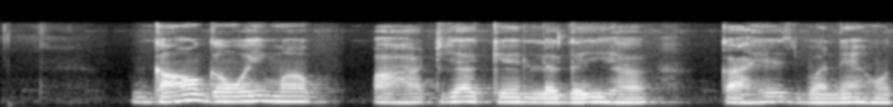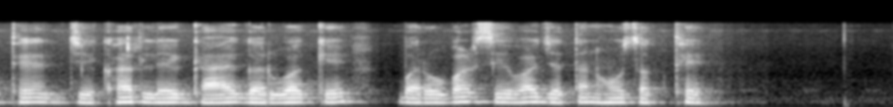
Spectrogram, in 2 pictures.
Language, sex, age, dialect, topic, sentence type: Chhattisgarhi, male, 31-35, Western/Budati/Khatahi, agriculture, statement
